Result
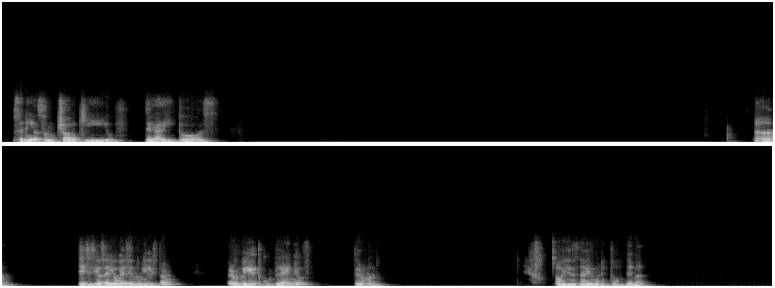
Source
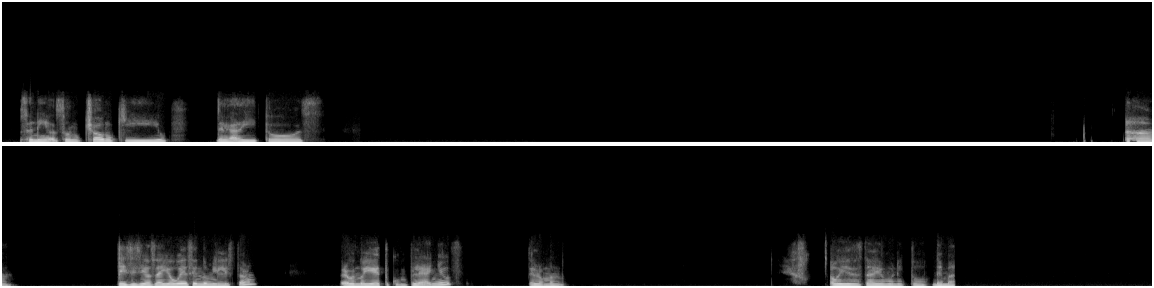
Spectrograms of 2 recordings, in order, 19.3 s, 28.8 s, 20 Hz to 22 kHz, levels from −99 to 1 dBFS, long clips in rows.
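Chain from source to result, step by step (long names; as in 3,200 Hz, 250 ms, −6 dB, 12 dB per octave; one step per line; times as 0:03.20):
rectangular room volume 130 cubic metres, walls furnished, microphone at 1.2 metres
time stretch by overlap-add 0.67×, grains 119 ms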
